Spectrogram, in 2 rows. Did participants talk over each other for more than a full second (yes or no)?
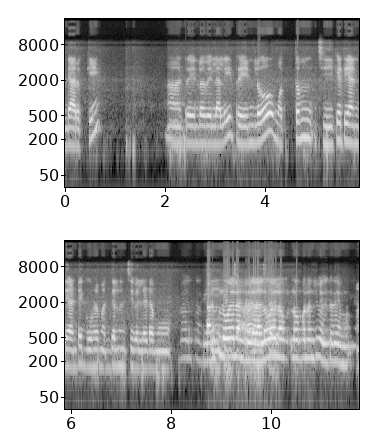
yes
